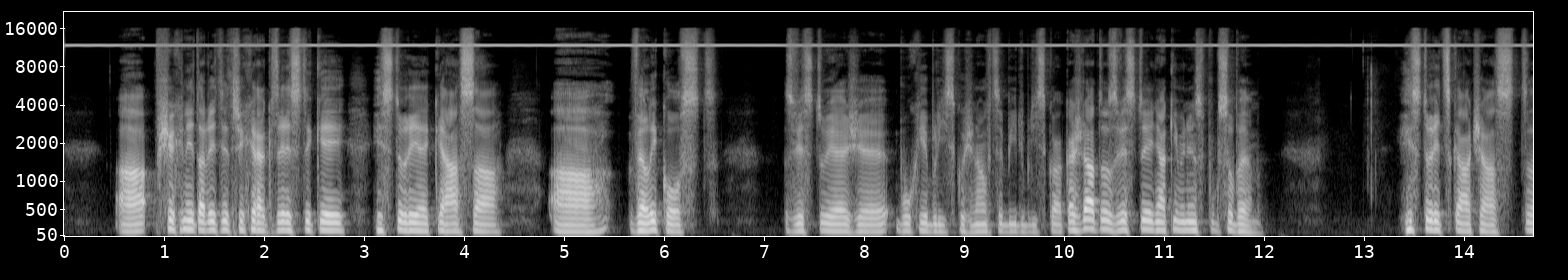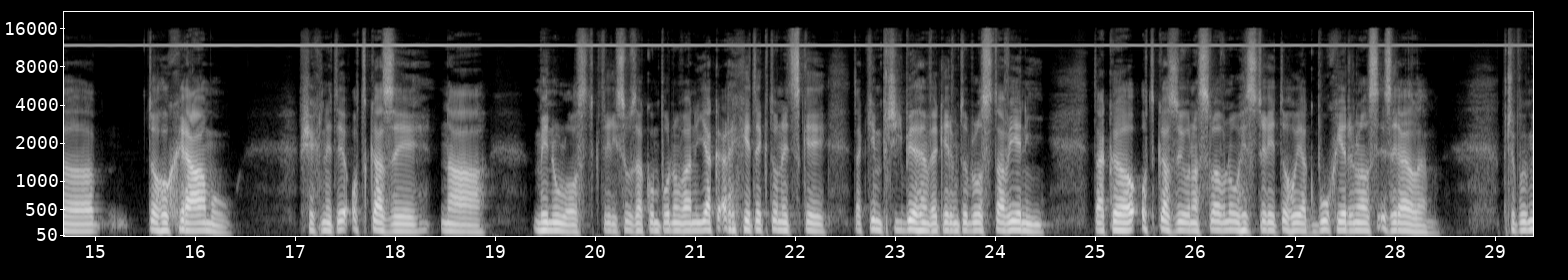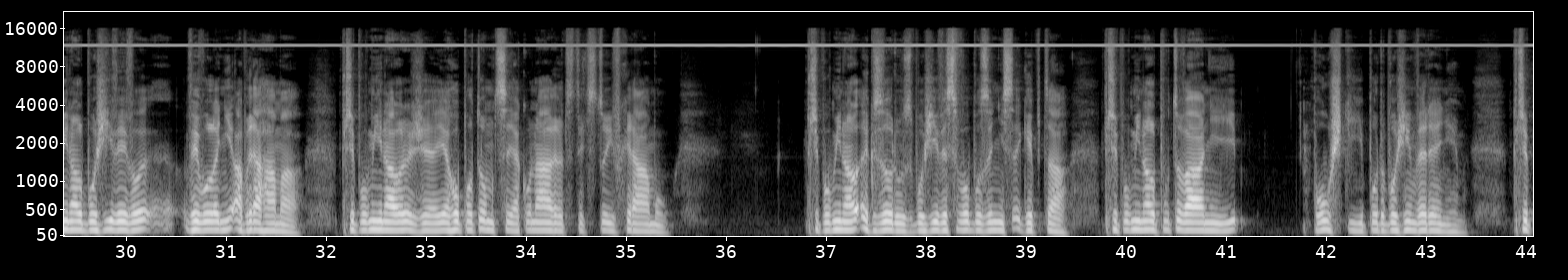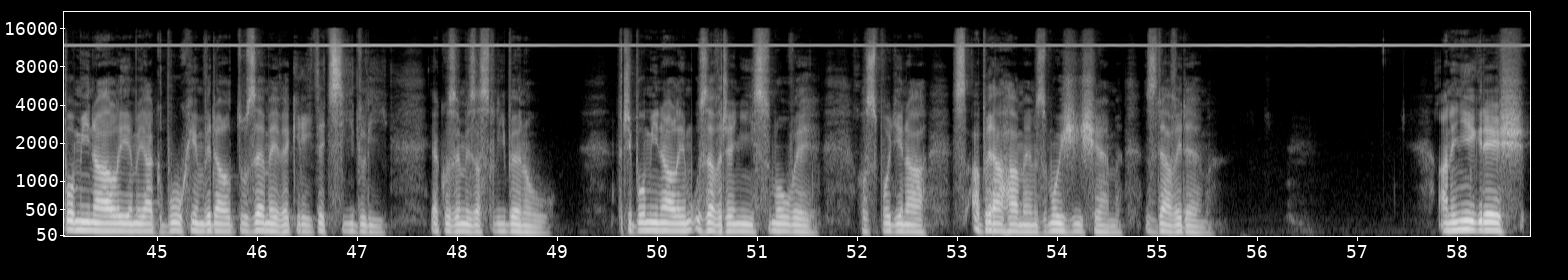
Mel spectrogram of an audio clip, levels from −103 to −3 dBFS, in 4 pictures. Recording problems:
high-pitched whine; noticeable; throughout; 12 kHz, 15 dB below the speech

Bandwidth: 16 kHz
